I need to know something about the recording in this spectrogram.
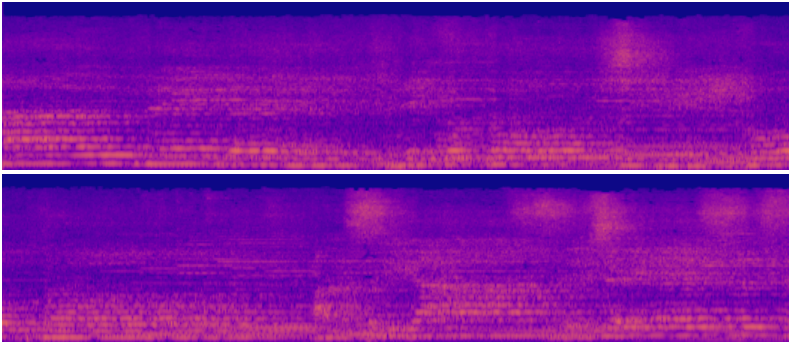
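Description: Two men singing a slow hymn together into microphones, with long held notes.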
